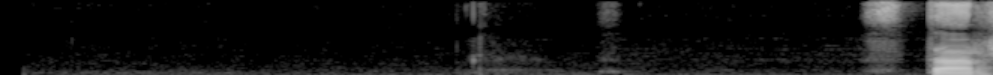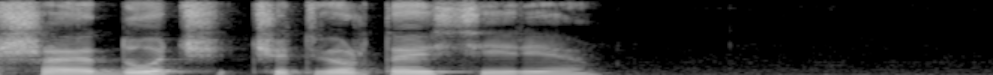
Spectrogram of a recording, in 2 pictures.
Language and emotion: Russian, neutral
